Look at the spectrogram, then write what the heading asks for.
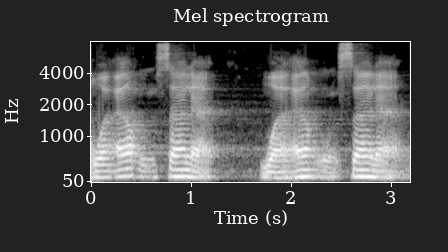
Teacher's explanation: huruf ro ini ya ketika sukun sebelumnya fathah maka dibaca tebal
